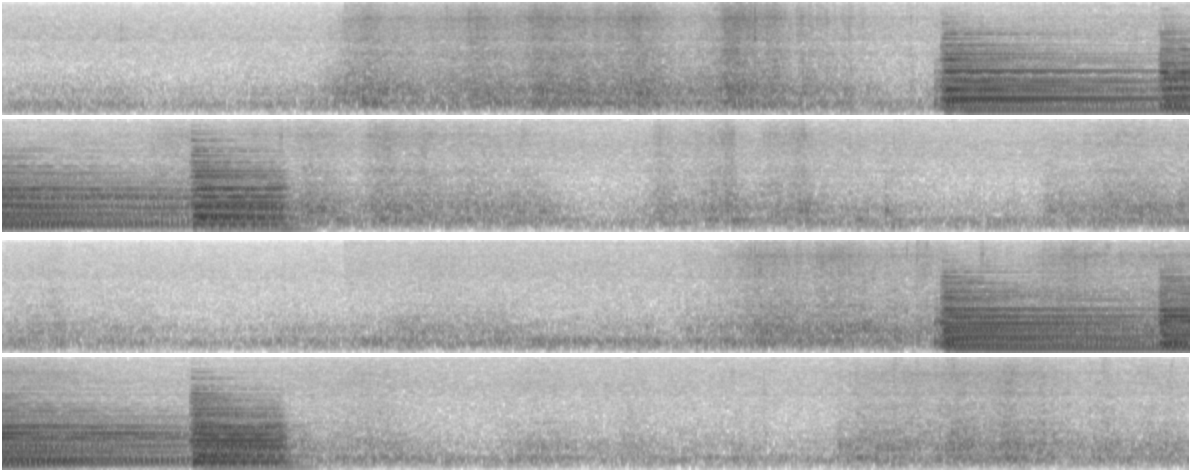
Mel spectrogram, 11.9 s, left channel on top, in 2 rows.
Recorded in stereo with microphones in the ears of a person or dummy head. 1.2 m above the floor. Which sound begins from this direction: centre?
A piano, at 4.7 s.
